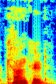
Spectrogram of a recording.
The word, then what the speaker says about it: Concord: She is of Concord, New Hampshire or Conquered.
